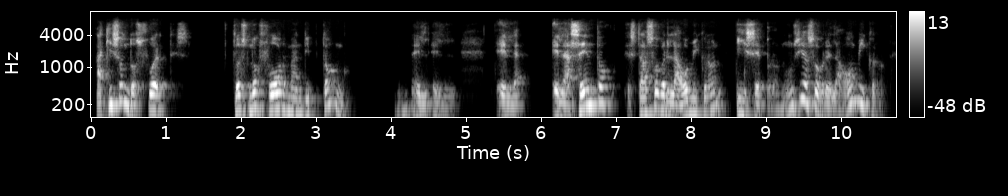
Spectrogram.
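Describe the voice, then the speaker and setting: A man teaching ancient Greek grammar, patiently spelling out syllables and often checking in with a quick tag question. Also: mid-range voice, big pitch swings, dark tone, muffled recording. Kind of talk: slow classroom explanation.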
